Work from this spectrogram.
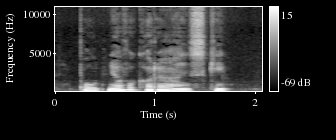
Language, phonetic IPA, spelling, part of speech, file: Polish, [ˌpɔwudʲˈɲɔvɔˌkɔrɛˈãj̃sʲci], południowokoreański, adjective, LL-Q809 (pol)-południowokoreański.wav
